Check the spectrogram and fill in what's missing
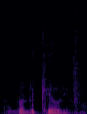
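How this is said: The threat is said calmly and casually.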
